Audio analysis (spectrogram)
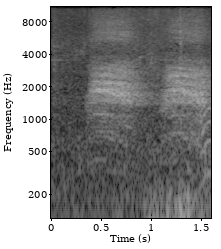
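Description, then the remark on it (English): A bird calls nearby with two harsh, raspy caws in quick succession, fairly loud and close, over a low rumble of wind or handling noise. “Yeah, so there's a real life dinosaur just there in front of you.”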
